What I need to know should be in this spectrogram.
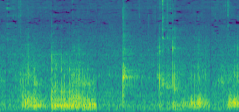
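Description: A young woman bites into crunchy food close to a microphone.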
